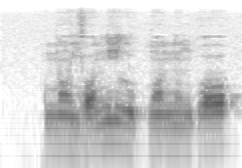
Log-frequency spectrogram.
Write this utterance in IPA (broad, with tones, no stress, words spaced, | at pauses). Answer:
nɔ̃˨jɔ˨˦ni˦˨ lu˧ɡ͡bɔ̃˧nũ˧ɡ͡bɔ˦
